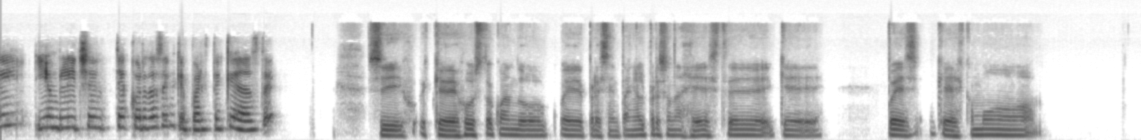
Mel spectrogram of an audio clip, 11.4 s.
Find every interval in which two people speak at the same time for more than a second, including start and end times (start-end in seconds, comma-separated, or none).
none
